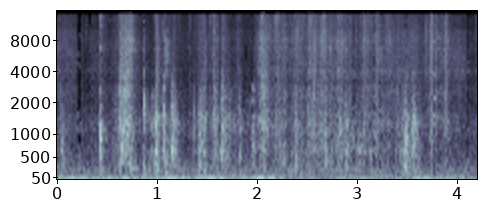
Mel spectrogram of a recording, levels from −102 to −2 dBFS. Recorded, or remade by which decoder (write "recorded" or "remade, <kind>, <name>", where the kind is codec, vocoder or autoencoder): recorded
